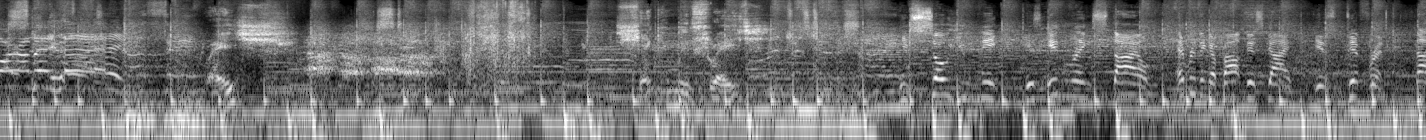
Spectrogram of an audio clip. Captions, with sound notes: >> NAKAMURA MELEE! [FANS CHANTING] >> RAGE? SHAKING WITH RAGE. >> HE'S SO UNIQUE. HIS IN-RING STYLE, EVERYTHING ABOUT THIS GUY IS DIFFERENT.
